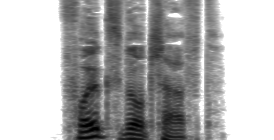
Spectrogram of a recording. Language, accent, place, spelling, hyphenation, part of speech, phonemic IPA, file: German, Germany, Berlin, Volkswirtschaft, Volks‧wirt‧schaft, noun, /ˈfɔlksvɪʁtˌʃaft/, De-Volkswirtschaft.ogg
- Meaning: national economy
